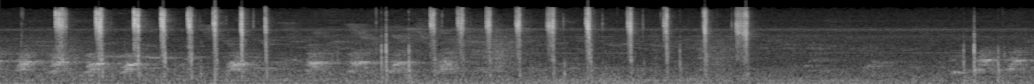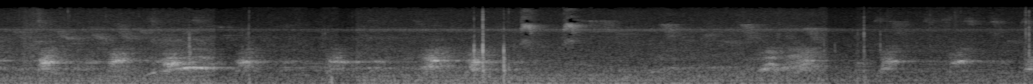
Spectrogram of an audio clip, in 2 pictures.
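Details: A hybrid marmoset (buffy-tufted × black-tufted) in a degraded area of Petrópolis, Rio de Janeiro, Brazil, gives a fast run of sharp, high clicking chirps, then softer mid-pitched squeaky calls.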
